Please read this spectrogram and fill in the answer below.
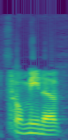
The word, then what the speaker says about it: Tomine: Did I pronounce it right? Tomine? – It's close enough. It's Tomina, but you know, I've heard it so many ways that nothing's really right or wrong at this point.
